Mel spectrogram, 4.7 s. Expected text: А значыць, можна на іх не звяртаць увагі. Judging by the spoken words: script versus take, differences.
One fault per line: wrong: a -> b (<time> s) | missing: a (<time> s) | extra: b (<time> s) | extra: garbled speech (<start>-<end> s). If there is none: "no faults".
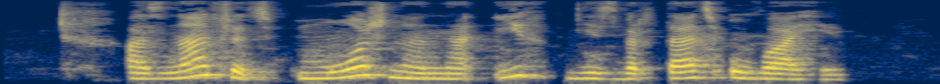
no faults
